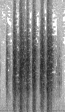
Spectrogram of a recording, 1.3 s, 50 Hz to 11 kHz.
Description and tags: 4 shakes of a small
shekere
with a higher pitch. Recorded as 22khz
handmade, gourd, shaker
